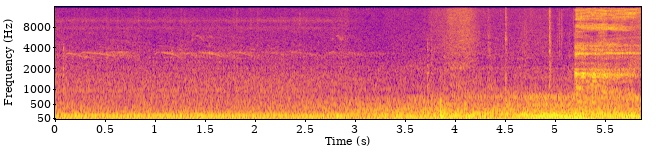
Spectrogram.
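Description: Car engine running, a steady low hum heard from inside the cabin, with a short burst of noise near the end.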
